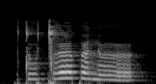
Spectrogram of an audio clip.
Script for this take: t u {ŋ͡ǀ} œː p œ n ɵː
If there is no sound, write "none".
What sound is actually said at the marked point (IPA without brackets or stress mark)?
ɡ͡ǀ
